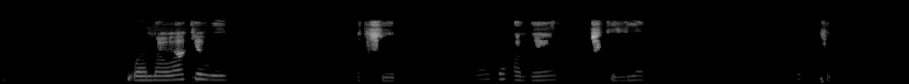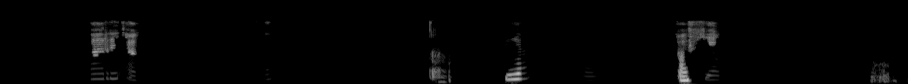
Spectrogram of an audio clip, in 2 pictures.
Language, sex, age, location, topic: Swahili, female, 18-24, Nakuru, health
